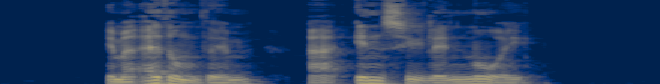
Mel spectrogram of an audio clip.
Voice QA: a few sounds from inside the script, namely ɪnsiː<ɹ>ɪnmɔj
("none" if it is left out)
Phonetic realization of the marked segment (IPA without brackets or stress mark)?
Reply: l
